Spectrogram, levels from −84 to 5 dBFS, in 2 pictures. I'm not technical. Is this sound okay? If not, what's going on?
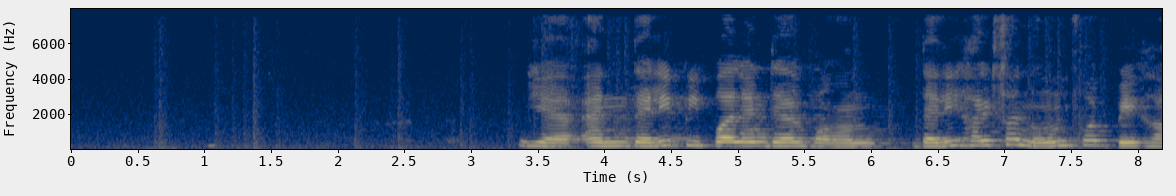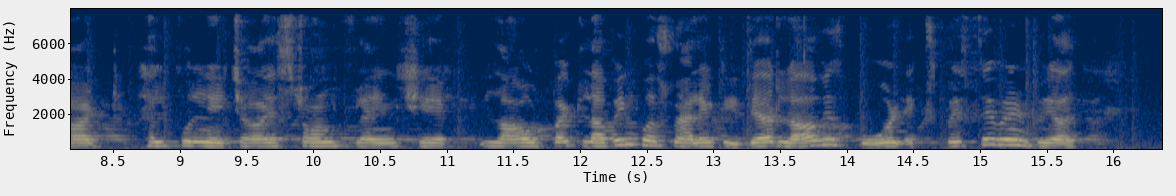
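No. Throughout the speech, each phrase is followed about a fifth of a second later by a faint, thin copy. This is echo with no canceller: a loudspeaker's sound leaks back into the microphone.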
